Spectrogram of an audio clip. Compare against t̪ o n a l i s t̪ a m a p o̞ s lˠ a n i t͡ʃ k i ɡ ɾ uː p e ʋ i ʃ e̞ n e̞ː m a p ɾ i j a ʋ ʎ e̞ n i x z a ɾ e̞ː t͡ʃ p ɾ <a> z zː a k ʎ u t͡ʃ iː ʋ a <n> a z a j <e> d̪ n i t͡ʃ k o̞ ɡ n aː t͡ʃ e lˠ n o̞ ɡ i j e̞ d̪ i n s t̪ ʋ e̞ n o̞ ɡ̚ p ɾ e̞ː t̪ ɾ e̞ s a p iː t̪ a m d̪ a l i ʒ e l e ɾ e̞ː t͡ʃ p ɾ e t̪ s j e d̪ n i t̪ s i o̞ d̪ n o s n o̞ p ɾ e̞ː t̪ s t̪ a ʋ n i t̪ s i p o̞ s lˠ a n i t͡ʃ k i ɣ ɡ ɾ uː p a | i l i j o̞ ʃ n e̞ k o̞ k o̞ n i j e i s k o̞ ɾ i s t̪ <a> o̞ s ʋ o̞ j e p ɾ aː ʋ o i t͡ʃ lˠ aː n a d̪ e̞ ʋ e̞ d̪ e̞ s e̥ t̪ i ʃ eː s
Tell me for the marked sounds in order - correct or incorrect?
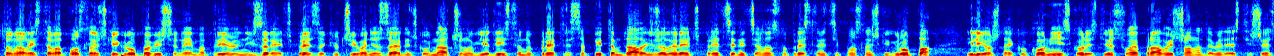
incorrect: e, incorrect: ɲ, correct, incorrect: i

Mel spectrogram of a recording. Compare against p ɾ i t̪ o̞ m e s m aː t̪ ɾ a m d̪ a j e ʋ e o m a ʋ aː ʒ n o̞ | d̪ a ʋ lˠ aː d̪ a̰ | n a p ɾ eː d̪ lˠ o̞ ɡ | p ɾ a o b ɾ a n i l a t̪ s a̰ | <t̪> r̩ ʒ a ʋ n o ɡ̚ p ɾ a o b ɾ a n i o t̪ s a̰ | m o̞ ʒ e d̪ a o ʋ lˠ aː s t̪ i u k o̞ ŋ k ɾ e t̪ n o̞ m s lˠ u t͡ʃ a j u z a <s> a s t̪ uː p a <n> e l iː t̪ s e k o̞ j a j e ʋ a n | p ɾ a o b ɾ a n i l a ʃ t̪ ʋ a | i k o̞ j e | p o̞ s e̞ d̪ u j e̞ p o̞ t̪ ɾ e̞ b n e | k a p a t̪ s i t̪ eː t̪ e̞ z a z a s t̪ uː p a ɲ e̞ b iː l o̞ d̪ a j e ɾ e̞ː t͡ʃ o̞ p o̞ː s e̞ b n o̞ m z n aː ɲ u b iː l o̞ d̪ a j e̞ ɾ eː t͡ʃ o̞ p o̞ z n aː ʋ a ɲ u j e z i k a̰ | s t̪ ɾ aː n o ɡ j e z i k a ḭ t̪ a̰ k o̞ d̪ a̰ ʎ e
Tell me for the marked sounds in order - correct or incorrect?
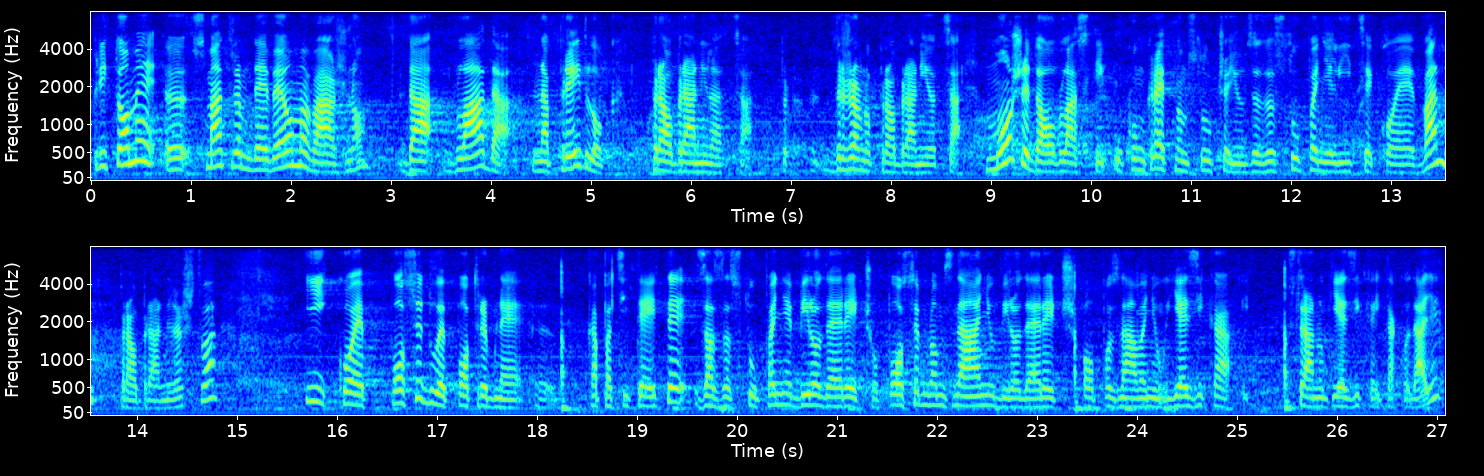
incorrect: d̪, incorrect: z, incorrect: ɲ

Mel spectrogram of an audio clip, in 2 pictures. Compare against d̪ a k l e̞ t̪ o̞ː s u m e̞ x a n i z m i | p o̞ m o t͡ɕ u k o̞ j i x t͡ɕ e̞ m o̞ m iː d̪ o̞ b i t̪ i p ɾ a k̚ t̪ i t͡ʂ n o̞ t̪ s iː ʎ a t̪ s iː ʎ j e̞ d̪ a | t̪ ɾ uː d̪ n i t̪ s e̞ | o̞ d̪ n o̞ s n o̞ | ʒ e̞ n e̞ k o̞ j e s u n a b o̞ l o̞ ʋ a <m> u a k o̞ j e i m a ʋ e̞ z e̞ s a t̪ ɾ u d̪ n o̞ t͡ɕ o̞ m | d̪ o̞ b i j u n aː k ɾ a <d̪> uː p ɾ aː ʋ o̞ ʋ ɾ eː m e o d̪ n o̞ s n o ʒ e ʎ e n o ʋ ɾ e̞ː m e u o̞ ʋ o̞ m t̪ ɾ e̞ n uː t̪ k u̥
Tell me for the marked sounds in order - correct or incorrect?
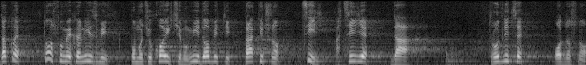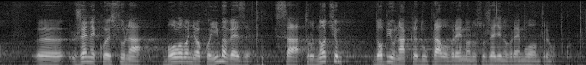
incorrect: ɲ, correct

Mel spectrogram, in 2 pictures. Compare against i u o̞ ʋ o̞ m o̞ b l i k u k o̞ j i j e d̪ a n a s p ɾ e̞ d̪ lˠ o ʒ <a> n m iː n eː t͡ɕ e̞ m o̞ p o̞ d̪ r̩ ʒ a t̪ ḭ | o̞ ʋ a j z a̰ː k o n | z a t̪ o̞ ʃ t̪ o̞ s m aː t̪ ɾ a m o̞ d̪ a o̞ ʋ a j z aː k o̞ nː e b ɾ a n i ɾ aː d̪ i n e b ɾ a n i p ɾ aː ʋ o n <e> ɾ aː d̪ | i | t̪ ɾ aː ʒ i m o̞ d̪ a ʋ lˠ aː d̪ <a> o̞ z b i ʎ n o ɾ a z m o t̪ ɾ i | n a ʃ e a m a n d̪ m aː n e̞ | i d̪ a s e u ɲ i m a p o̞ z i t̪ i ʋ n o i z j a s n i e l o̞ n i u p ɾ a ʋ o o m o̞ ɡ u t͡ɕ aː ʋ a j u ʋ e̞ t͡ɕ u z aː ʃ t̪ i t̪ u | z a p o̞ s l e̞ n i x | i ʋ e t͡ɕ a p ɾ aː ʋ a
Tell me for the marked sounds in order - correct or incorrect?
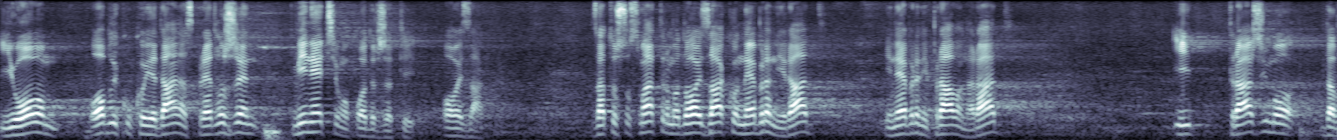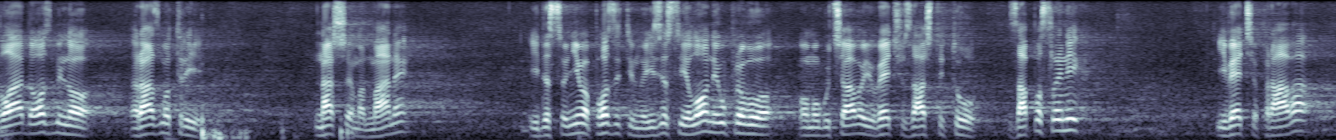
incorrect: e, incorrect: a, correct

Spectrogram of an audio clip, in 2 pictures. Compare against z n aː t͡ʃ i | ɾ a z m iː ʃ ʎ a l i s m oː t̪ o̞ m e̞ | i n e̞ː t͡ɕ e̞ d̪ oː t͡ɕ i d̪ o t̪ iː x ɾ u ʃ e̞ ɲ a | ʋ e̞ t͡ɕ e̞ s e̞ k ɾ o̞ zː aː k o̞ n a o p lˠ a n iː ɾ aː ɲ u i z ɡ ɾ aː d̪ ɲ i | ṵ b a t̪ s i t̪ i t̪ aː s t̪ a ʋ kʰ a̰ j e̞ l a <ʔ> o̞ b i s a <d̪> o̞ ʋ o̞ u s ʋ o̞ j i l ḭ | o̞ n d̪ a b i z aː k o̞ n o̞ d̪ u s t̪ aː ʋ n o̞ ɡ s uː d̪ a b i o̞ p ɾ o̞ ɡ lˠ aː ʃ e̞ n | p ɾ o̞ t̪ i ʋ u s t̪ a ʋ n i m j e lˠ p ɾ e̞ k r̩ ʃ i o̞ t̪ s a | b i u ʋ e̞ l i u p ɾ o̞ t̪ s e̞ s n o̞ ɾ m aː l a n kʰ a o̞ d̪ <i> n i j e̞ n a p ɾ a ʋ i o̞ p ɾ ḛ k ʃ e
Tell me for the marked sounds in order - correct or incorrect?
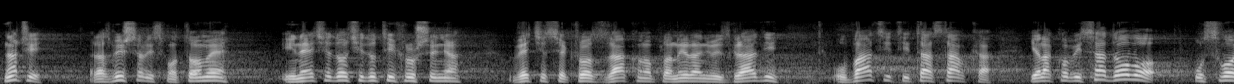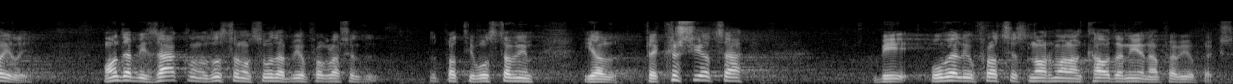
incorrect: k, correct, incorrect: a

